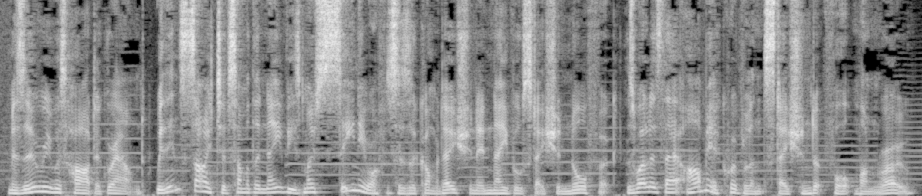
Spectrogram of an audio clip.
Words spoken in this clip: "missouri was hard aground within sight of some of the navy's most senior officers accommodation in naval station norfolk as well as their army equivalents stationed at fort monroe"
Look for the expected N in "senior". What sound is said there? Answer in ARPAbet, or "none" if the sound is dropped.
N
